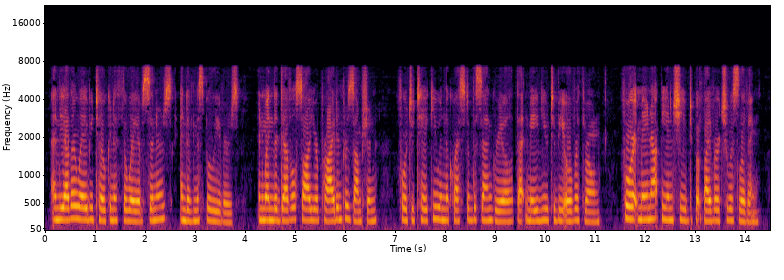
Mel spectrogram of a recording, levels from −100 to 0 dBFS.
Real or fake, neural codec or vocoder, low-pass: real; none; 7.2 kHz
